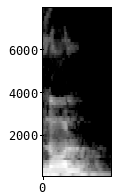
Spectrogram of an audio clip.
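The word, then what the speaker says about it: knoll: and here on grassy নল উচ্চারণ লক্ষ্য করো কে will remain silent K silent থাকবেন্ড হয়ার গ্রাসি নল হয়েন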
